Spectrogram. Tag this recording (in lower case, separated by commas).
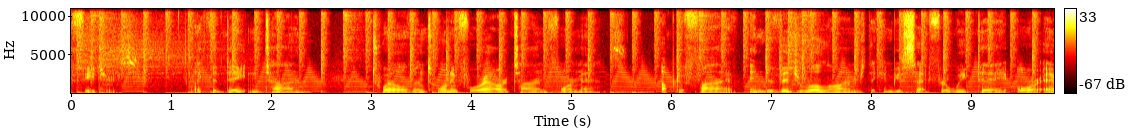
music, speech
